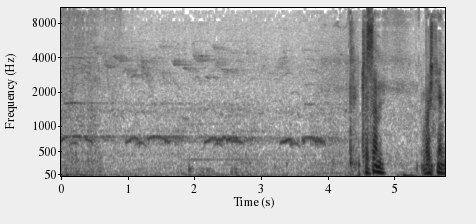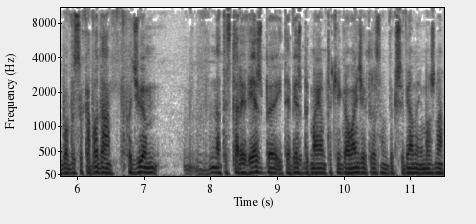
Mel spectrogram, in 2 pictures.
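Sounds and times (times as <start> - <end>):
cranes calling over flooded wetland meadows: 0.0 - 5.2
soft hiss: 0.0 - 11.5
speech: 4.6 - 11.5.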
